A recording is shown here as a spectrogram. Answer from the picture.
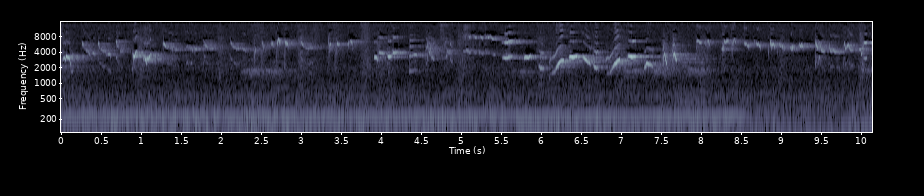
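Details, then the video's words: Japanese white-eye in chattering líu chuyện song: bright, high whistled notes and sharp rising and falling slurs, sparser at first, then a denser burst of twittering in the second half, with a low hum through most of it. "Âm thanh Khuyên líu chuyện"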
